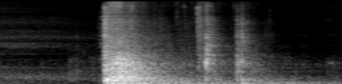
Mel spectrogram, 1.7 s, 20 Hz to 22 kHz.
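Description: A 1970 Ford F100 short bed pickup door swings shut with one loud, solid thunk, followed by a couple of quick rattling knocks as it settles.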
